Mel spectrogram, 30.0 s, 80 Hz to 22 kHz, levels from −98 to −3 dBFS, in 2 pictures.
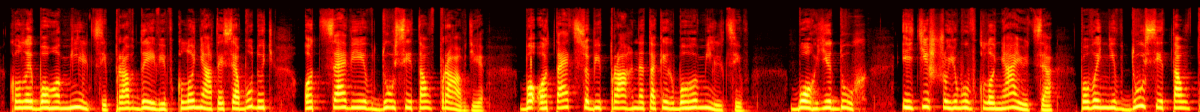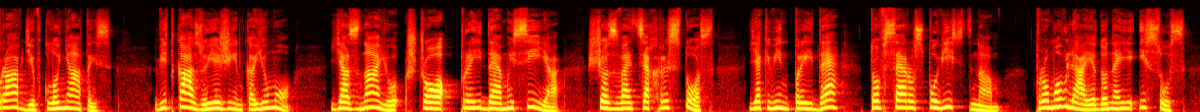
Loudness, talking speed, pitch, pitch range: -21 LUFS, 110 wpm, 220 Hz, 195-235 Hz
